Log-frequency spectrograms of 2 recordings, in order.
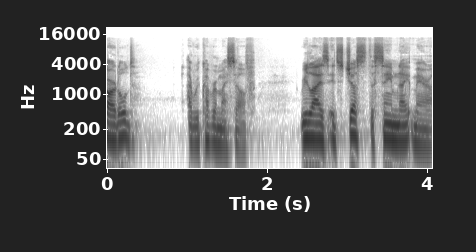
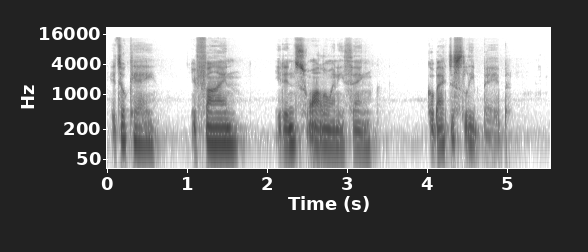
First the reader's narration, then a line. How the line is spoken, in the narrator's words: says gently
